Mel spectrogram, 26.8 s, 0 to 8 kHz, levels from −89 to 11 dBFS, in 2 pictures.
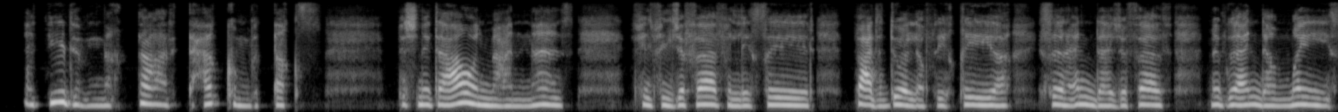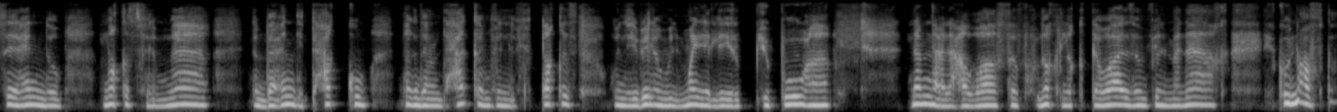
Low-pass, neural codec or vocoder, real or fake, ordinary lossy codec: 7.2 kHz; codec, 16 kHz, 8 kbps, FunCodec, trained on LibriTTS, 25 frames a second; fake; none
